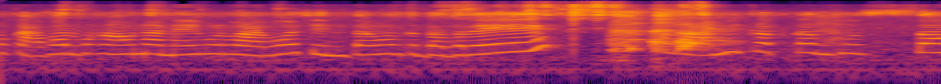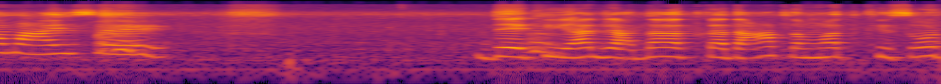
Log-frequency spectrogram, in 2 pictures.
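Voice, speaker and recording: A woman's voice: high-pitched, fairly bright tone, slight background noise. A woman with a Chhattisgarhi accent hosting a casual live stream, teasing and bantering with viewers by name.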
